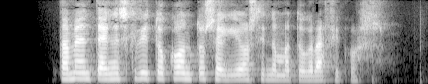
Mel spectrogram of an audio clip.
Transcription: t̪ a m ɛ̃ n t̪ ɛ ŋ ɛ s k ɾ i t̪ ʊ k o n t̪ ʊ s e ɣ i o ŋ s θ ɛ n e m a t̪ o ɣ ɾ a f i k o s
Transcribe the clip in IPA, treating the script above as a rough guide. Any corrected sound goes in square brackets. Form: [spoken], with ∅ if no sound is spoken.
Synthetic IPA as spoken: t̪ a m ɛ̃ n t̪ ɛ ŋ [e] s k ɾ i t̪ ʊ k o n t̪ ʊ s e ɣ i o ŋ s θ [i] n e m a t̪ o ɣ ɾ a f i k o s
